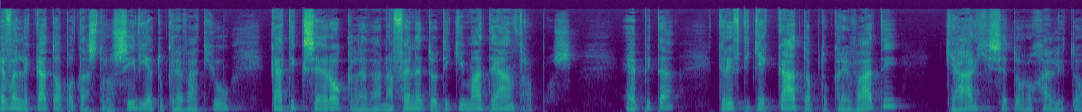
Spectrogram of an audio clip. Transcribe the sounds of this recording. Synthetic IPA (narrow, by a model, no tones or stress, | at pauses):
e̞vɐle̞kɐt̪oɐpo̞t̪ɐst̪ɾo̞siðʝɐt̪ukɾe̞vɐt̪çu | kɐt̪ikse̞ɾo̞klɐðɐnɐfe̞ne̞t̪eo̞t̪icimɐt̪e̞ɐnθɾo̞po̞̥s | e̞pit̪ɐ | kɾift̪ice̞kɐt̪oɐpo̞t̪okɾe̞vɐt̪i | ce̞ɐɾçi̥se̞t̪o̞ɾo̞xɐlit̪o̞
